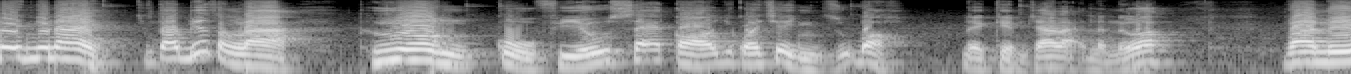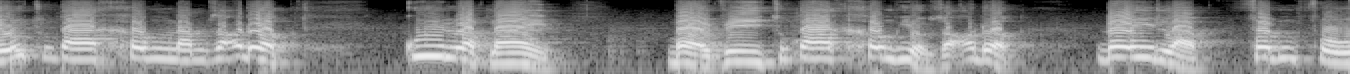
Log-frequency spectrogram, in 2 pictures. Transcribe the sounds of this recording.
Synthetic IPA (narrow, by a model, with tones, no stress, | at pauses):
lḛ˧˨ɲə˧na˨˩jt͡ɕʊ˨˦ŋ͡mt̪aː˧ɓi˦˥ət̚za˨˩ŋlaː˨˩ | t̪ʰɨ˨˩əŋku˧˩fi˨˦əwsɛ̰˧˥kɔ˨˦ɲɨ̰˧˥ŋkwaː˨˦t͡ɕï˨˩ŋ̟zṵ˧˥ɓɔ˧˩ | ɗe˧˩ki˧˩əmt͡ɕaː˧la̰ː˧˨jlə˨˩nːɨ̰˧˥ə | vaː˨˩ne˨˦wt͡ɕʊ˨˦ŋ͡mt̪aː˧xə˧wŋ͡mna˨˦mzɔ̰˧˥ɗɨ˨˩ək̚ | kwi˧lwə˨˩t̚na˨˩j | ɓəː˧˩jvi˨˩t͡ɕʊ˨˦ŋ͡mt̪aː˧xə˧wŋ͡mhi˧˩əwzɔ̰˧˥ɗɨ˨˩ək̚ | ɗə˧jlaː˨˩fə˧nfo˨˦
